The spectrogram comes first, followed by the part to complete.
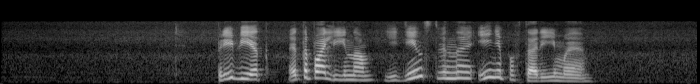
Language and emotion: Russian, positive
